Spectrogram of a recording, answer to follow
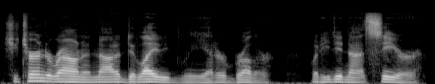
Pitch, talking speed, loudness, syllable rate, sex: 110 Hz, 205 wpm, -19 LUFS, 5.8 syllables/s, male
